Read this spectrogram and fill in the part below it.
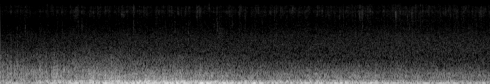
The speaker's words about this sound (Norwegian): Og den natta var det et sånt forferdelig tordenvær at de kunne ikke gå noen sted.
